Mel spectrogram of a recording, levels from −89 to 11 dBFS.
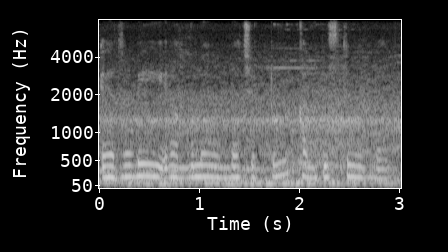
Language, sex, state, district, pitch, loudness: Telugu, female, Andhra Pradesh, Guntur, 195 Hz, -15 LUFS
